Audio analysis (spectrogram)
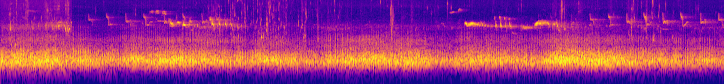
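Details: Early-spring breeding gathering of European common frogs in a forest pond: males give a low, rolling, grumbling purr that swells and eases in waves, while birds chirp faintly in the background.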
